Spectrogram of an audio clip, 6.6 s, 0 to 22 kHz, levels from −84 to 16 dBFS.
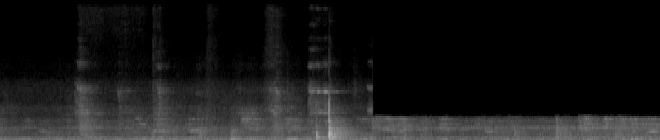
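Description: From 3.73 s the sounds go dull; the spectrogram empties above 3.8 kHz and faint new background noise appears, likely input switched to a poorer device.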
